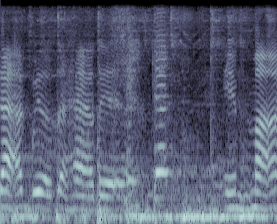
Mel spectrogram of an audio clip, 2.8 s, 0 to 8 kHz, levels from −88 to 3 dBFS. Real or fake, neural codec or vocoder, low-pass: fake; codec, 16 kHz in and 24 kHz out, 2.2 kbps, FireRedTTS-2 codec; 7.2 kHz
